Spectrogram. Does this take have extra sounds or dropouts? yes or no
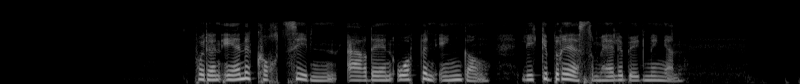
no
